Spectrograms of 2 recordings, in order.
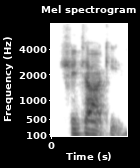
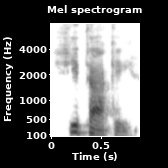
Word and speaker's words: shiitake: So is it pronounced, so correct pronunciation, shiitake? Shiitake, two eyes. Shiitake.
